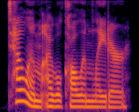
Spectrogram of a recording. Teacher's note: It is not just the T. Sometimes H can disappear too. Like in the sentence, tell him I will call him later.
